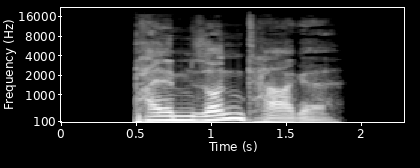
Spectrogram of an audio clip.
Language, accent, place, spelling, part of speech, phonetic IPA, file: German, Germany, Berlin, Palmsonntage, noun, [palmˈzɔntaːɡə], De-Palmsonntage.ogg
- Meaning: nominative/accusative/genitive plural of Palmsonntag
